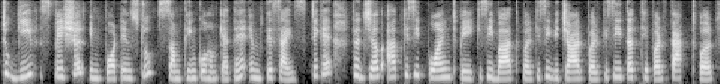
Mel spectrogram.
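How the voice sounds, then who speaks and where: A woman teaches vocabulary in a patient, repeating way, often pausing to check understanding. Her voice sits a little high and sounds soft and mellow. The recording is close and dry, with no room sound. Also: dry recording. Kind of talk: explaining word meanings.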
